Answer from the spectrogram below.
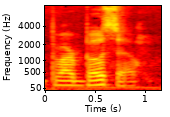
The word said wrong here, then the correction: Barroso: Barboso. Barroso? There's no, there's no other B in there. I'm thinking of Barbo, Bar- Barbero, Bar- Bar- Barbosa is who I'm thinking of. I can't even talk. Barroso, Francimar Barroso. Okay, I think that's how you say it, but that's who I'm going with in that that bout.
